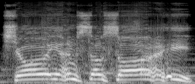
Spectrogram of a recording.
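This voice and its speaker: A woman's voice: a little high, steady tone, slow pace, darkish tone. A woman streaming a game and giving casual reactions as she plays. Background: game music.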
